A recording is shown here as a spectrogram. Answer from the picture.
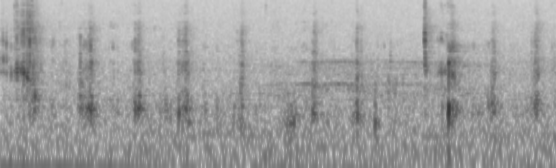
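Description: Close-miked chewing of raw beef and liver, wet crunchy bites in a quick, even rhythm of about three a second.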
